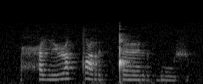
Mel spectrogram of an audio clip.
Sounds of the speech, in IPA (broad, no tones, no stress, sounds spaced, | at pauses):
ħ i ɭ ə d tˤ i r ǃ ɛ r ɠ u ʃ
